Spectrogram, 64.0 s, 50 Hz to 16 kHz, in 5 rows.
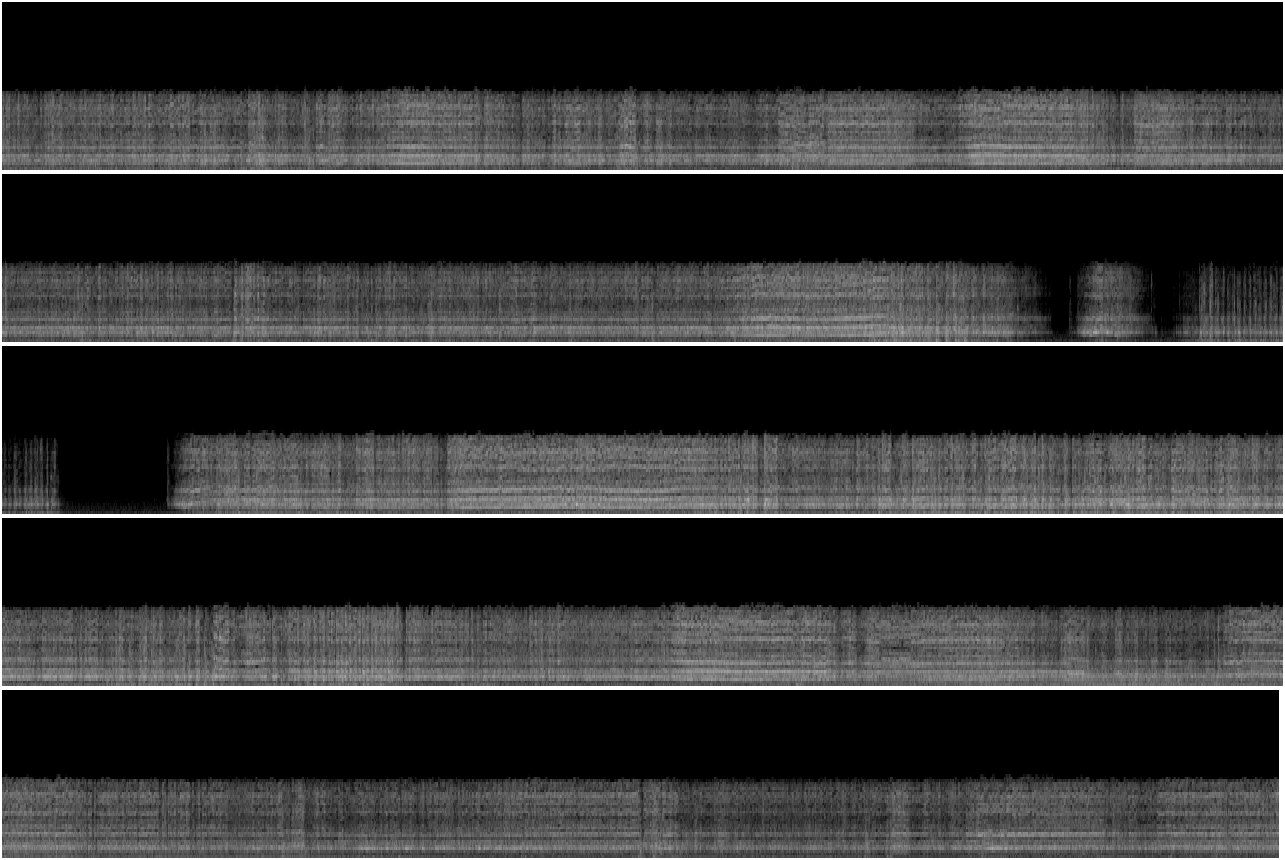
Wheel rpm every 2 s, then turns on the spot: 200, 200, 200, 200, 200, 200, 200, 200, 200, 200, 190, 30, 20, 90, 200, 200, 230, 230, 220, 230, 230, 230, 210, 200, 180, 160, 160, 150, 160, 160, 160, 160.
24-26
